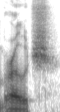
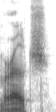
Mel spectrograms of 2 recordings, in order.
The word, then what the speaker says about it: brooch: I've said out loud they're two different words but they're pronounced the same are they not when you brooch the subject or you wear a brooch those are two words that they're uh aren't they homonyms yeah I mean brooch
